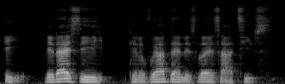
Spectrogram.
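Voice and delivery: ordinary talk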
